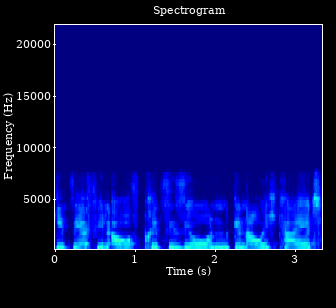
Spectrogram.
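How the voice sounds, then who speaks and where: Against noticeable background noise, a woman speaks very slowly at a high pitch with fairly even intonation. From Hesse, near Frankfurt. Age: 20s. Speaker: master painter and decorator. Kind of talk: interview. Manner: hesitant, many fillers.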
